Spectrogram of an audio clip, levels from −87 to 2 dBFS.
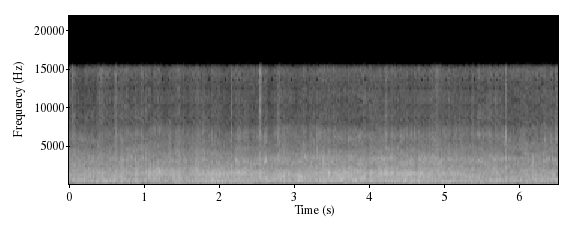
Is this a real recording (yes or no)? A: no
